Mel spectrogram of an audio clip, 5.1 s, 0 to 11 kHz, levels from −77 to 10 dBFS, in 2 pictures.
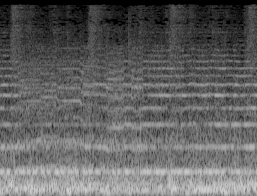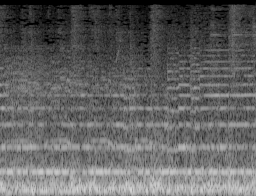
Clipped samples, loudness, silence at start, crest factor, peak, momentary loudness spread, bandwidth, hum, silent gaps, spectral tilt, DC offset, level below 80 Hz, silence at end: under 0.1%; -11 LUFS; 0 s; 8 dB; -2 dBFS; 2 LU; 10.5 kHz; none; none; -7 dB/octave; under 0.1%; -22 dBFS; 0 s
